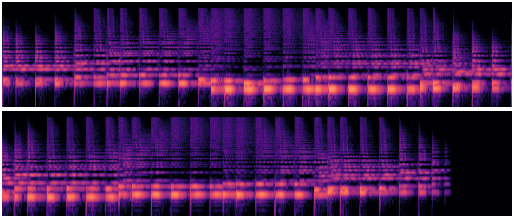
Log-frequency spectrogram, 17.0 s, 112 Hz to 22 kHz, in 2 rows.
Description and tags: Phasewaver Sample, Preset 2 Double Sine Force Lead - Phase Distortion VST, VST3, Audio Unit
Preset 2 Double Sine Force, lead sample of Phasewaver, a polyphonic phase distortion synthesizer (VST, VST3 and Audio Unit plugin).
